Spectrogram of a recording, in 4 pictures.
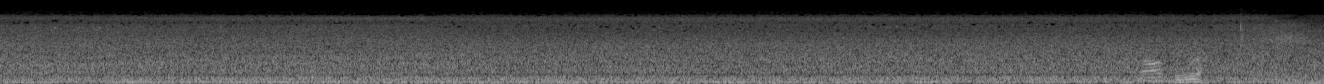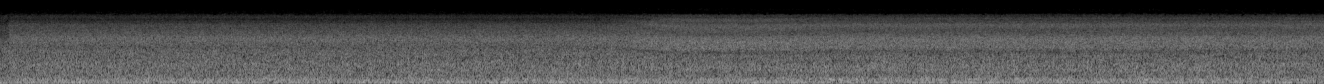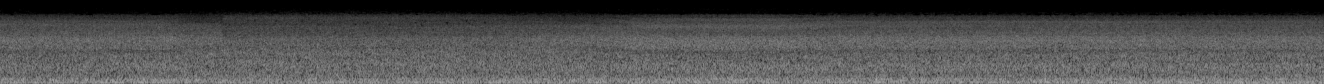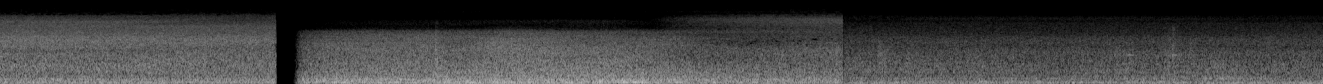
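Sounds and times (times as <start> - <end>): water rushing over weir: 0.0 - 42.5.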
